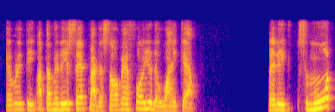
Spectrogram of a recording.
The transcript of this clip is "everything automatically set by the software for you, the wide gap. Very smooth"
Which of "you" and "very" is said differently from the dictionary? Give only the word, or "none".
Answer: very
